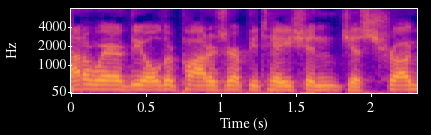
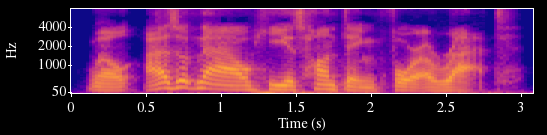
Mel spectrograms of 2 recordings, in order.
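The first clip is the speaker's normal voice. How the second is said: usual speaking voice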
